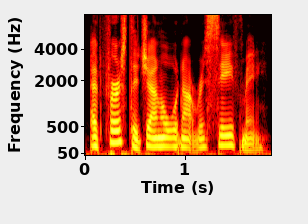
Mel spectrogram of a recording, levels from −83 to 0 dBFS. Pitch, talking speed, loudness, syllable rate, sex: 140 Hz, 255 wpm, -18 LUFS, 6.8 syllables/s, female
